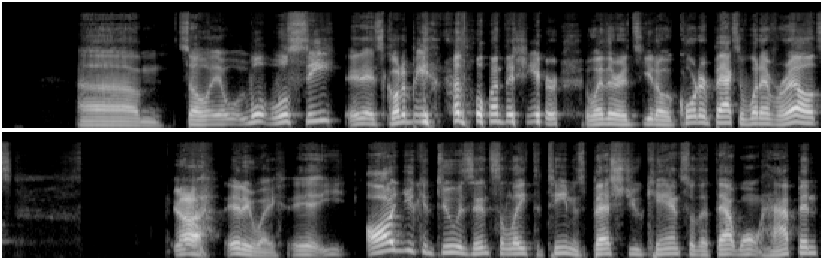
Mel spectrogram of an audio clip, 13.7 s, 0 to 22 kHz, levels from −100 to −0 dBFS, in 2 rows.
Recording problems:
uneven, jittery; strongly; from 1.5 to 10 s

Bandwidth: 15 kHz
